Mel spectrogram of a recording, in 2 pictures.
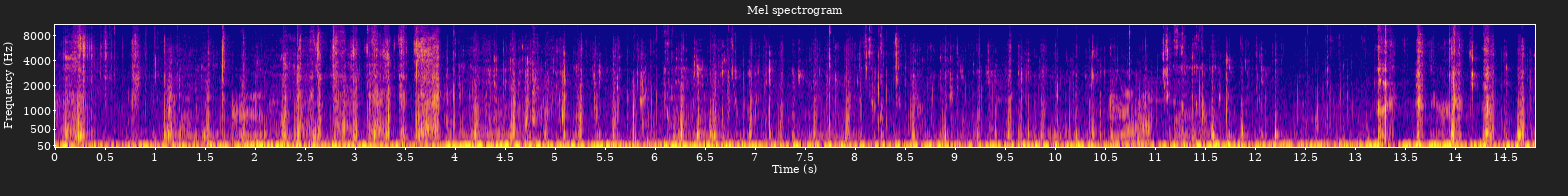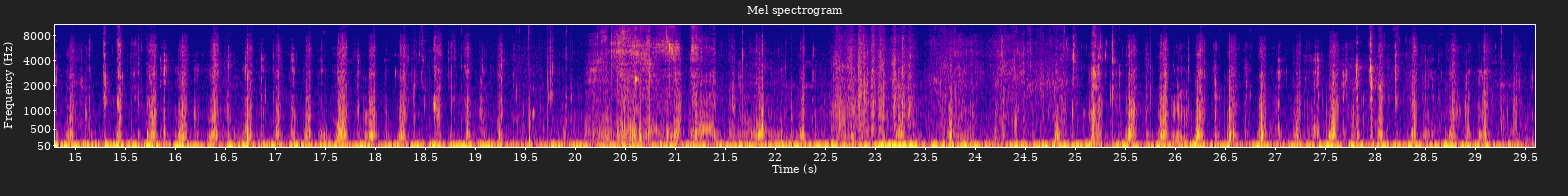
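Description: A person chewing a large shrimp close to a clip-on microphone, with many irregular crunching, crackling bites that come in louder clusters now and then.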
